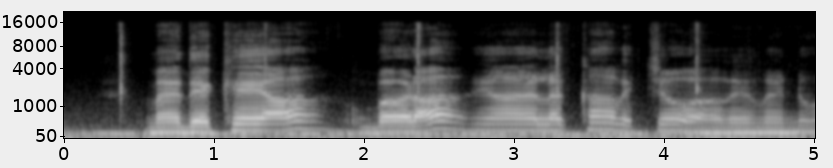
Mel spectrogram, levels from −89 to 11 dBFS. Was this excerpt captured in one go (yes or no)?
yes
